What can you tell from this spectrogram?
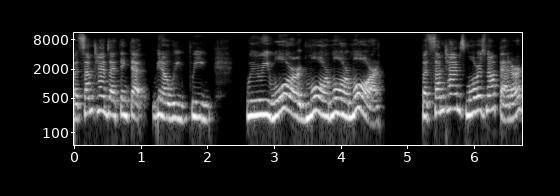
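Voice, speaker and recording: A woman speaks at a moderate pace with a fairly high pitch. Her intonation is lively while her loudness stays very even. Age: 60s. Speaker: real estate broker. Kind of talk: webinar discussion. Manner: halting, many fillers.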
